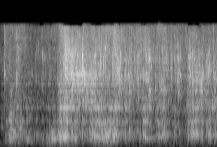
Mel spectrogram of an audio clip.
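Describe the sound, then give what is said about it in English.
A low-flush toilet flushes with a steady, rushing gush of water that surges loudly near the start and then continues evenly throughout, with no voices. “Well, the low flush toilet is a national issue.”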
